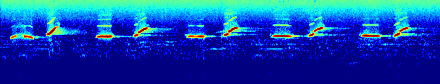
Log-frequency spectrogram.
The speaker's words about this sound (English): And late in the evening, along the pasture, you can see and hear the bobwhite quail.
